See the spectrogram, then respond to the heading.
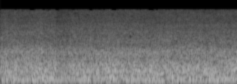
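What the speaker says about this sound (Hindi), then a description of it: "और ये देखो पावर हाउस के अंदर से आ रहा है पानी" Loud, steady roar of water rushing out of a hydroelectric power house near a river confluence, dense and unbroken like a powerful torrent close by.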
